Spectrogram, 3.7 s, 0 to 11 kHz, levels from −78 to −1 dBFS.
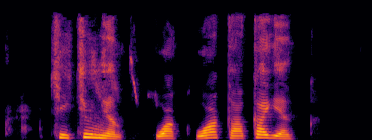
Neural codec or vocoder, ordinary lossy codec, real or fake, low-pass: autoencoder, 22.05 kHz, a latent of 192 numbers a frame, VITS, trained on one speaker; MP3, 64 kbps; fake; 9.9 kHz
